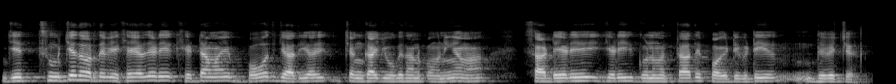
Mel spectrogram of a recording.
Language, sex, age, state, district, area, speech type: Punjabi, male, 45-60, Punjab, Tarn Taran, rural, spontaneous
